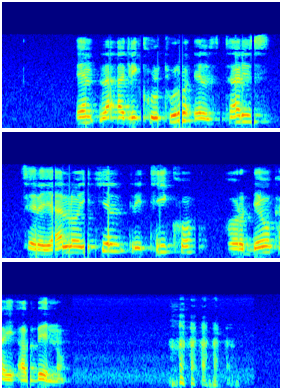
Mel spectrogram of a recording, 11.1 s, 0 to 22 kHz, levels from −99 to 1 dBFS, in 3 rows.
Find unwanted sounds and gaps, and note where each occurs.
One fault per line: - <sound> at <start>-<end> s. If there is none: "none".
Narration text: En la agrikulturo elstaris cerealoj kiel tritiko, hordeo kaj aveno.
- laugh at 9.6-10.6 s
